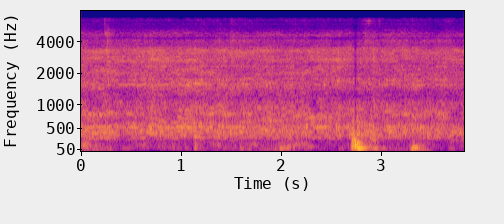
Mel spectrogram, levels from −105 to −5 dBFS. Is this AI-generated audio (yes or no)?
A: yes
